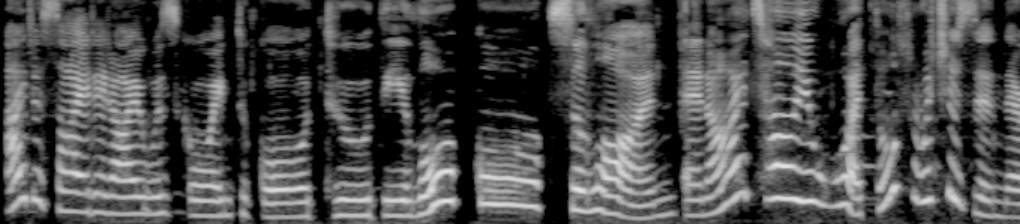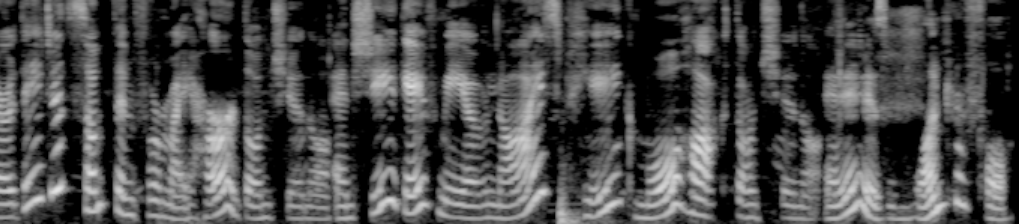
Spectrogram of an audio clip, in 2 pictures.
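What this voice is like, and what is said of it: Character voice with put-on accent. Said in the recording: “I'm trying to stay in character for this, you know, accent. Because it's really hard to keep up”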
